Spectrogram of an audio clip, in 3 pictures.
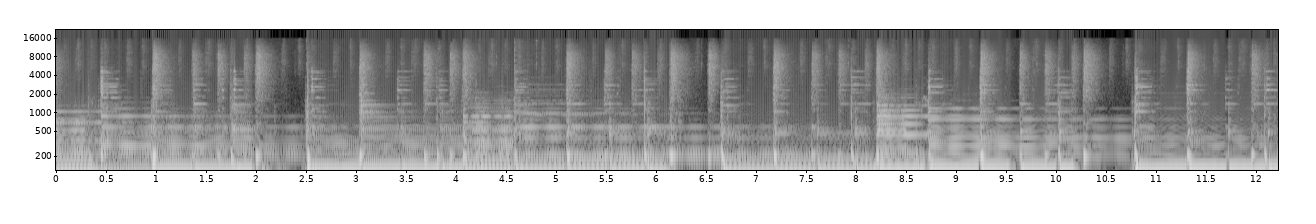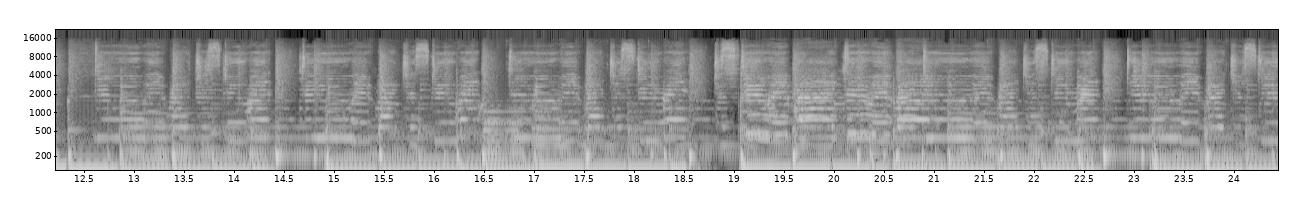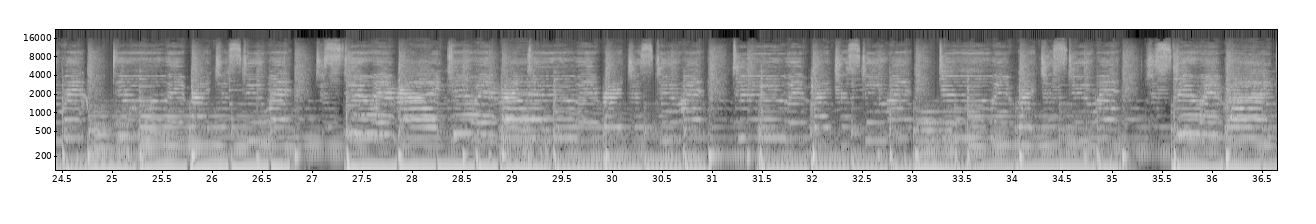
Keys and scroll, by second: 2.0 0, 2.2 BackSpace, 2.6 shift+-, 4.8-5.8 typing, 17.8 Escape, 18.0 d, 21.7 Escape, 22.5 Escape, 25.5 Escape, 26.4 Escape, 26.6 d, 27.1 Return, 27.4 Return, 27.8 3, 29.0 Return, 31.0 0, 31.1 Return, 33.1 -, 34.8 -, 35.1 Return.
